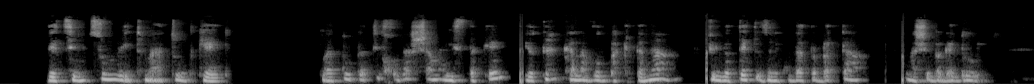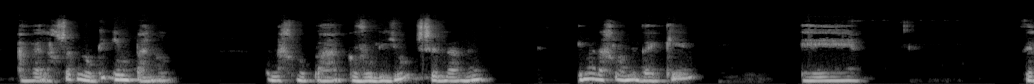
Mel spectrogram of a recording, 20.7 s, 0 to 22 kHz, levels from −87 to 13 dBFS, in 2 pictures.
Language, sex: Hebrew, female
